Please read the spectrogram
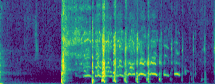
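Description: Laughter, recorded close on a microphone: a sharp burst about a second in, then a run of quick breathy pulses, about five or six a second, that fades out.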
